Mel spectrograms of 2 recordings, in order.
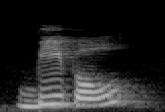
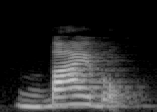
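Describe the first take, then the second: First: "Bible" as BEE-bol, offered as an option; wrong "bi" vowel. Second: "Bible" as BAI-bol, falling; correct AI vowel. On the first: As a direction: say "Bible" with a long EE. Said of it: "Então não é bi". ("Bible" lido errado, BÍ-bol) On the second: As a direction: say "Bible" with an AI diphthong. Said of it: "tem um A I ali depois do B". ("Bible" com AI, BÁI-bol) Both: Shown as a demonstration.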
